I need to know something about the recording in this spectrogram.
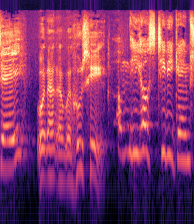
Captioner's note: stuttering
